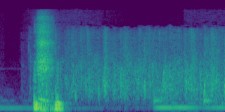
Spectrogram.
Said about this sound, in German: Ist der Applaus schon durch? Ja. Genau.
